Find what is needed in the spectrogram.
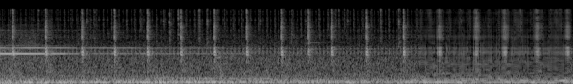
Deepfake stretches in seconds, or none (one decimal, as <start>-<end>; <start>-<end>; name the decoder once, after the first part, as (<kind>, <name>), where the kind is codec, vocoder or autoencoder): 4.2-5.7 (vocoder, BigVGAN v2)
